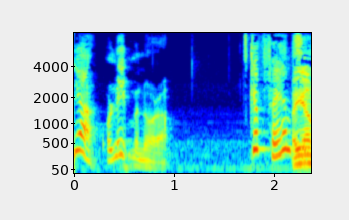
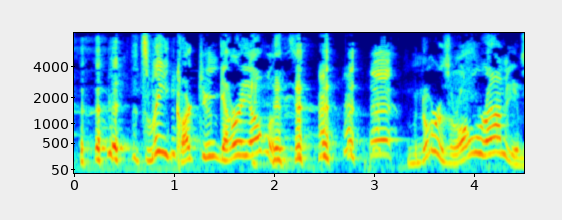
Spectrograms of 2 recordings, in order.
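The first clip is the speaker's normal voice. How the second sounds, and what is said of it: Cartoon-style Gary Owens impression. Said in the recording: “A cartoon character doing an impression of Gary Owens.”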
